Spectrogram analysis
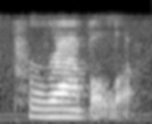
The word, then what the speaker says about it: parabola: It looks like it could have a different pronunciation, but it is parabola.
